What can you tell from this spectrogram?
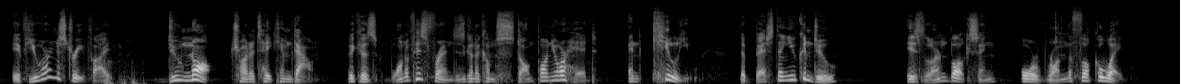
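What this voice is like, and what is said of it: Impression of Tristan Tate. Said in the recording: “That's a good Tristan. ... A really good Tristan. I can differentiate between Tristan and Andrew. ... that impression”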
